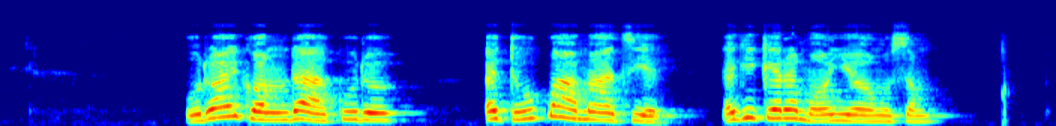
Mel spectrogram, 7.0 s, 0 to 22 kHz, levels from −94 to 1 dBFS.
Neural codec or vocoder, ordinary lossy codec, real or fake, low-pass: none; Opus, 24 kbps; real; 7.2 kHz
